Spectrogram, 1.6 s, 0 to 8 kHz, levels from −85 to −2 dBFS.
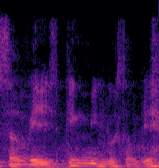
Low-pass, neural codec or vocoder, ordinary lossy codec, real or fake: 7.2 kHz; codec, 24 kHz, 3 kbps, HILCodec; none; fake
